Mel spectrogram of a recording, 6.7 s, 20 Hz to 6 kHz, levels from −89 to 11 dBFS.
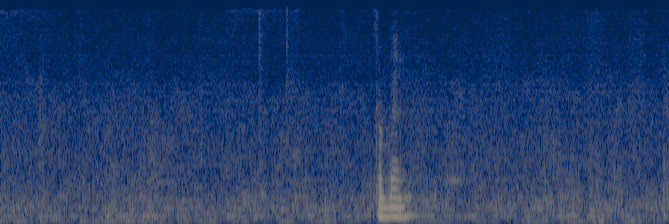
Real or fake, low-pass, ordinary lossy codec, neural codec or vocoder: fake; 5.4 kHz; Opus, 32 kbps; codec, 44.1 kHz, 2.6 kbps, DAC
